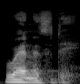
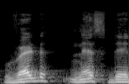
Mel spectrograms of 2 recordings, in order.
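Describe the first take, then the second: First: "وینسڈے" as lower, joined wen-es-day; correct pronunciation. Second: "ویڈنسڈے" broken into wed-nes-day; wrong pronunciation. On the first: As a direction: say "وینسڈے" with the first D silent. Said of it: "اس کا صحیح pronunciation کیا ہوگا؟". ("وینسڈے" میں پہلی ڈی خاموش) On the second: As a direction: sound the D in "ویڈنسڈے", syllable by syllable. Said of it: "ویڈنسڈے نہیں ہوگا". ("ویڈنسڈے" کو "ویڈ نیس ڈے") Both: Shown as a demonstration.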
